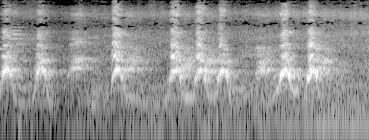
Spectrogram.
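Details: A German Shepherd fighting a street dog: short, harsh, tonal barks and yelps in rapid bursts, roughly ten across under five seconds, some doubled or clustered, with faint background noise.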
